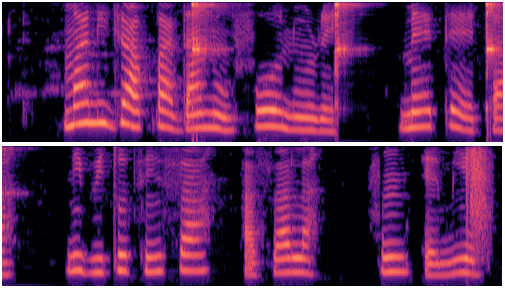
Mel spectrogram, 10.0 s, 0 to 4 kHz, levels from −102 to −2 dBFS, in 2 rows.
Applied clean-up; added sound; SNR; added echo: none; Glass; 0 dB; none.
